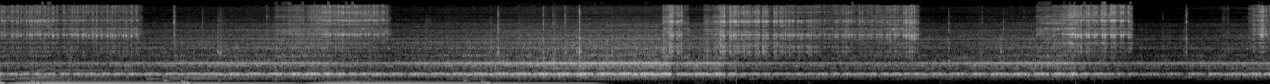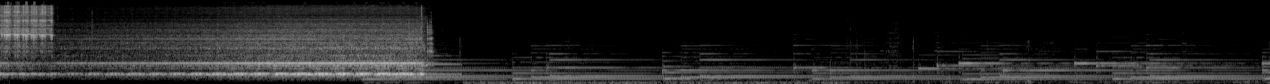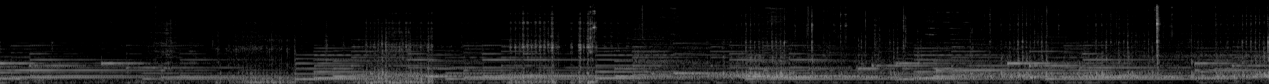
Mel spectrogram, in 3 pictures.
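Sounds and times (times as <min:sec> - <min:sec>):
cut-off saw cutting metal: 0:00.0 - 0:17.3.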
